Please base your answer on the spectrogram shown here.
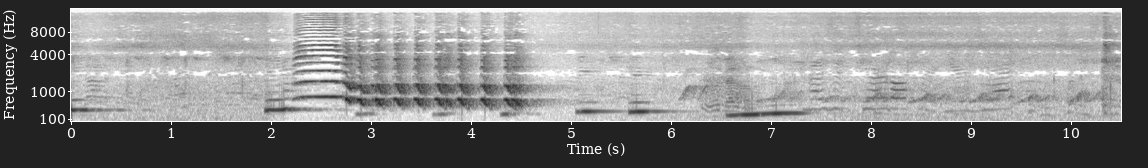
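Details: A siamang at the Columbus Zoo calls in the morning, bursting into loud, rapid, ringing barks, then lower hoots and a rising whoop.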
